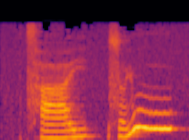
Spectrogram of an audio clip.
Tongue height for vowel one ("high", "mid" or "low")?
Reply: low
